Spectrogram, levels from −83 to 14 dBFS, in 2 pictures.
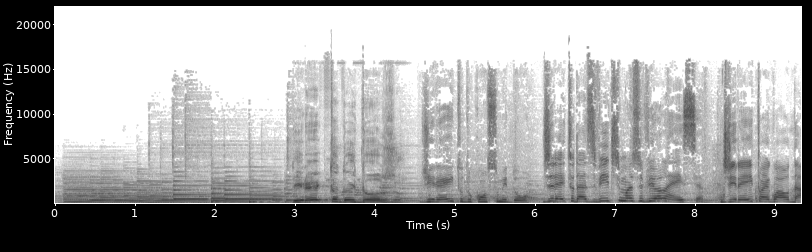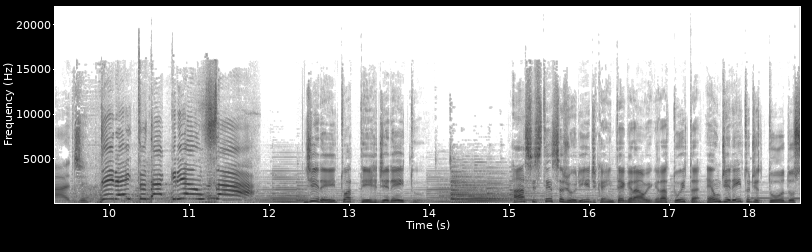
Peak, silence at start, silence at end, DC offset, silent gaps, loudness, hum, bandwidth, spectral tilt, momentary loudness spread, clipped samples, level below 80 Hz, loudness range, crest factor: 0 dBFS; 0 s; 0 s; under 0.1%; none; -13 LUFS; none; 16.5 kHz; -4 dB/octave; 8 LU; under 0.1%; -40 dBFS; 4 LU; 12 dB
